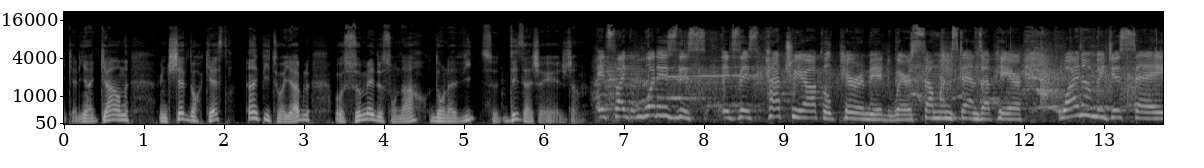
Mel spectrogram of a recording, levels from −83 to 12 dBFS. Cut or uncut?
cut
